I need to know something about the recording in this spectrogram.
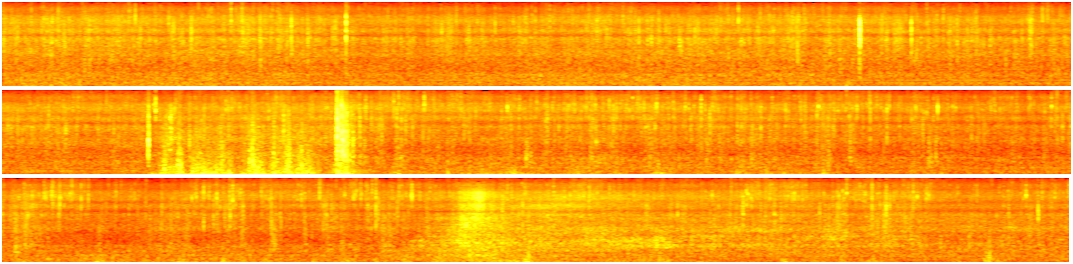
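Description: Steady wind and rain noise in a tornadic thunderstorm, with wind on the microphone. About twelve seconds in, a loud rush of wind lasts about two seconds and ends in a single sharp crack; a milder gust swells up later on.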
